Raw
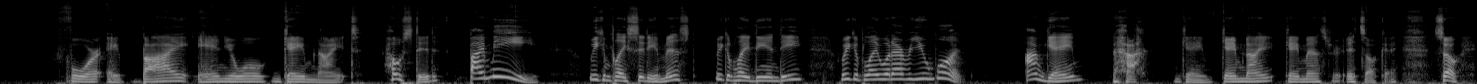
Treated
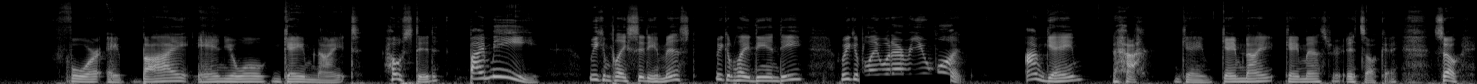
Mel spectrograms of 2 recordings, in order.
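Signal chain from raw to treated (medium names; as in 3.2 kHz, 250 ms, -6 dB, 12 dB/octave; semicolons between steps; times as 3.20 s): 8.59–9.51 s: steep high-pass 580 Hz 72 dB/octave; trim +2.5 dB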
